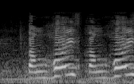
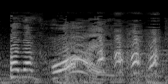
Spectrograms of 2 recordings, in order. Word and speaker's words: Panaghoy: Yasmin Curdy na nanghoy ng maokray dahil sa maling pagbigkas ng title ng movie ni Cesar Montano. The best festival screenplay is Panghoy sa Suba, Chris Vertido. Panghoy? Hoy, hoy, hoy, iha! Panaghoy!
